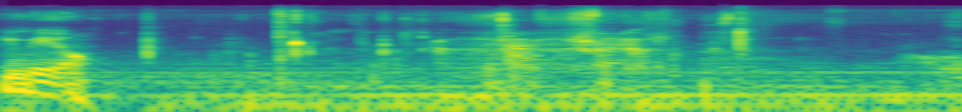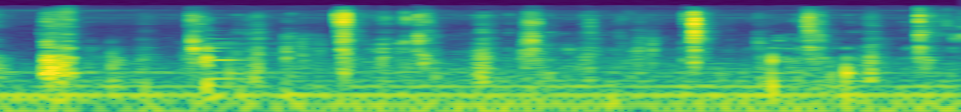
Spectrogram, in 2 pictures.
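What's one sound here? A young man slurps soup noisily.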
